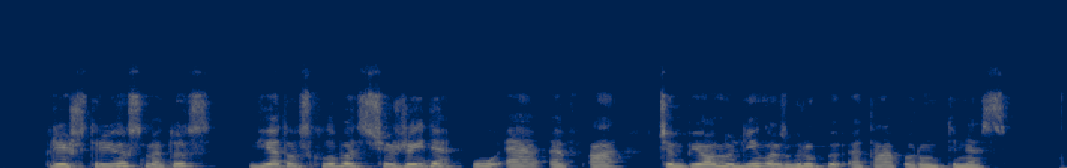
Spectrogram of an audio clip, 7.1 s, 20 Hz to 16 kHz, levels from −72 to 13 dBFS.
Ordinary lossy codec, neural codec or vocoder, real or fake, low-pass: Opus, 32 kbps; none; real; 7.2 kHz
